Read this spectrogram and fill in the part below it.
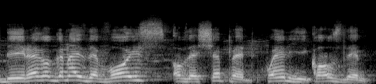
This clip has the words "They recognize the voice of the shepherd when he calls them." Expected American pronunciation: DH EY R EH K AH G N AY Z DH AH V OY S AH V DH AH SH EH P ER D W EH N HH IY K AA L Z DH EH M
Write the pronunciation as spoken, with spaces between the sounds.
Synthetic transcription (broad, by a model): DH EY R EH K AH G N AY Z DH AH V OY S AH V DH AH SH EH P ER D W EH N HH IY K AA L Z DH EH M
